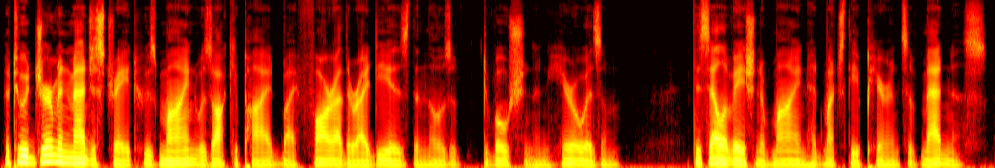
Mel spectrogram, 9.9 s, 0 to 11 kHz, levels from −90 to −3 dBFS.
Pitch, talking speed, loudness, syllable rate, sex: 85 Hz, 175 wpm, -22 LUFS, 5.6 syllables/s, male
